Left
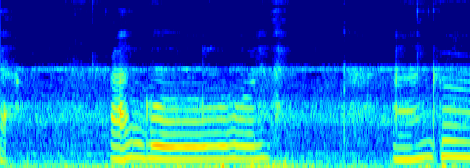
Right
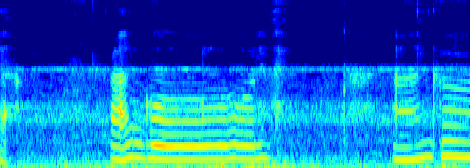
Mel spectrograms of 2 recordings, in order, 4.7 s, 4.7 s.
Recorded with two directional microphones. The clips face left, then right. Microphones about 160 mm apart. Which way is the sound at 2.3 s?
5° left (ahead or behind).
